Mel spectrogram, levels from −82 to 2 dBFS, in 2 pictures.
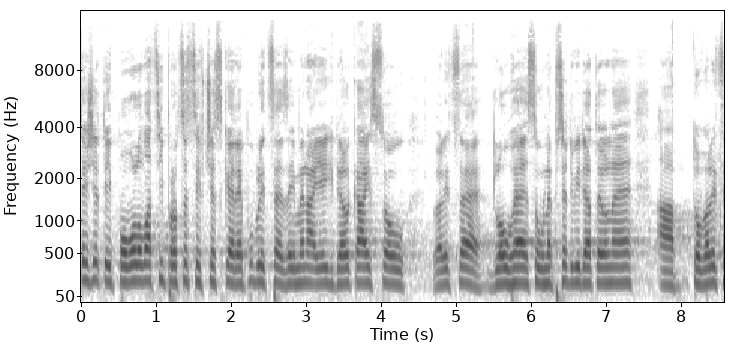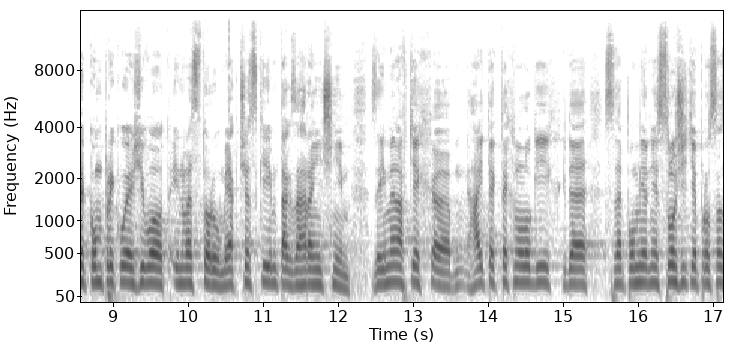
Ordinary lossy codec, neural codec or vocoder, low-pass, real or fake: MP3, 64 kbps; none; 14.4 kHz; real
